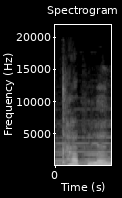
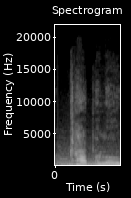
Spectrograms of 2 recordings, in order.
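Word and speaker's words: Capollo: that Carlota but also everybody the guy himself included pronounced Uncle capoo Capo Capo montelli while the lady at the front desk pronounced Mr collo is not in the vault this is not an Italian word it's an Italian looking one but the lady at the front Des pronounced it better Capo although every time I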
